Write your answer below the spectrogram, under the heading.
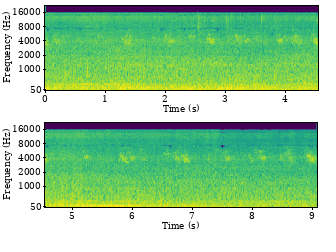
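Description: Steady street traffic noise, with small birds chirping over it again and again.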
